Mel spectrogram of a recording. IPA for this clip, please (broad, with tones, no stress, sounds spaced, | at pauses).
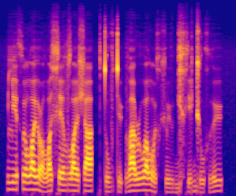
lʲ e˥ θ y˥ lˠ e˥ j ə˞˩ lˠ i˥ x ɾ e˥ v lˠ e˥ ʃ a˥ | t u˩ v t y˩ ʔ v a˥ ɹ u˥ ə̯ lˠ y˩ x ʃ y˩ v ɡʲ ʉ˩ x ɾʲ e˥ d͡ʒ u˩ x ð y˥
